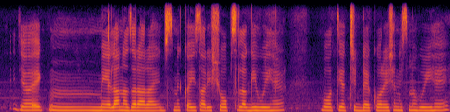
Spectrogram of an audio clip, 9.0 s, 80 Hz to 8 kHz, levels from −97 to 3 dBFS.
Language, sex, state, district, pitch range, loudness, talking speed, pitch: Hindi, female, Jharkhand, Jamtara, 220-230 Hz, -25 LUFS, 140 wpm, 225 Hz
